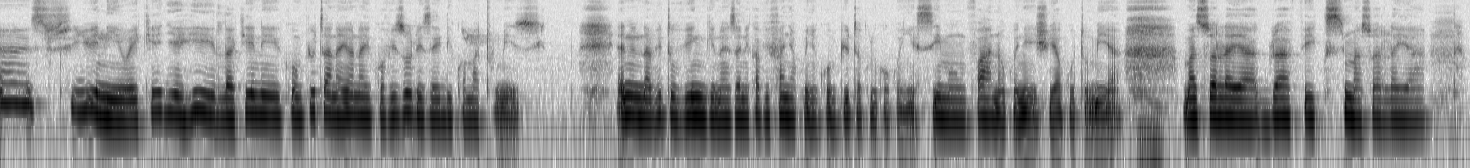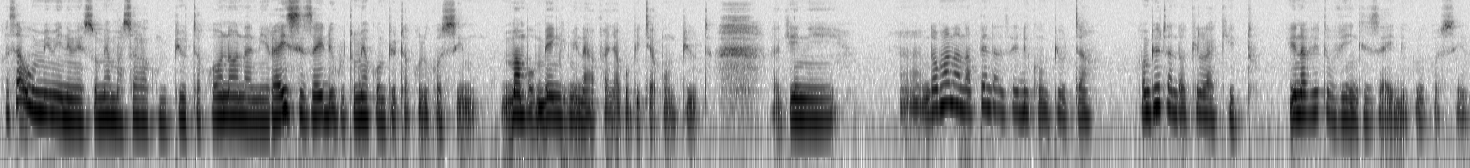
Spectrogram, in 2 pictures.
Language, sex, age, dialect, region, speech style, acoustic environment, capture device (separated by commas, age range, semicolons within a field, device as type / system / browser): Swahili, female, 25-34, Tanzania - Dar es Salaam, Tanzania, excited, silence, desktop / Windows / Edge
